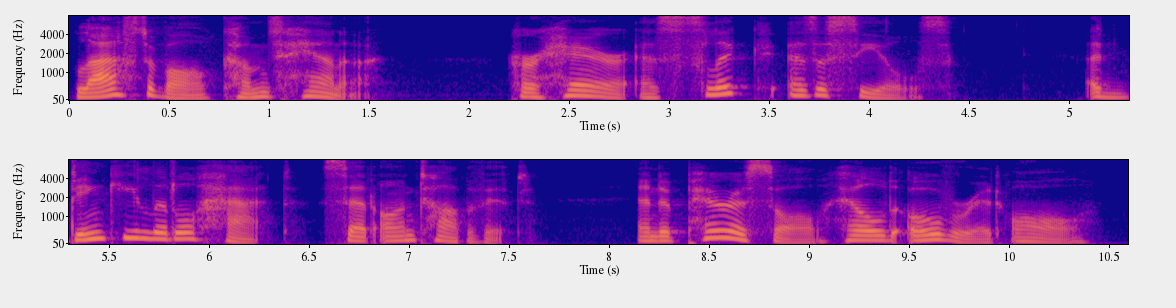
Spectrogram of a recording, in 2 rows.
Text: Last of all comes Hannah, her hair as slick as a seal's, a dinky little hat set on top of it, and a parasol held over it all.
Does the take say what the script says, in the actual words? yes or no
yes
